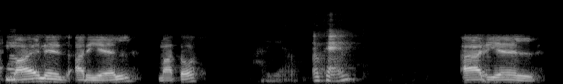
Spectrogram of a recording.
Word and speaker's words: Ariel Matos: Mine is Ariel Matos.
